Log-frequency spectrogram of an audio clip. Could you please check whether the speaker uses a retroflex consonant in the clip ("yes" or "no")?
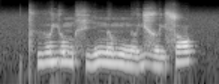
no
